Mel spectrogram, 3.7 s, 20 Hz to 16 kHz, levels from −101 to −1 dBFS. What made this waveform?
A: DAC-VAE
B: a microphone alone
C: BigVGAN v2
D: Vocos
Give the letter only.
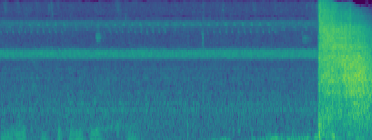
D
